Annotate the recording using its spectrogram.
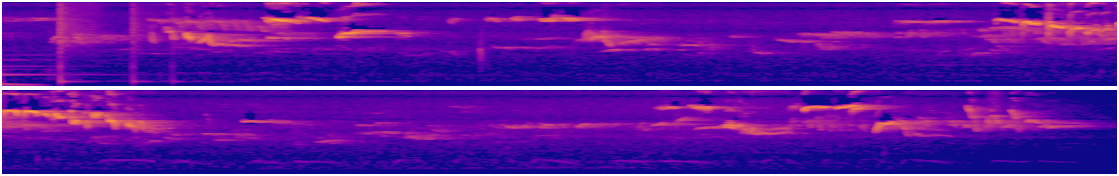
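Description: Birds chirping and singing in short, varied phrases, busiest about halfway through and again near the end. The last low note of a music track dies away in the first two seconds.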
